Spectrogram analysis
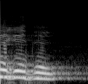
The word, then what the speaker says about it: robot: la lutte là l'autre l'aide qu'ils ne se prononcent pas c'est la famille t à le regarder je vais lire ces mots le robot alors je me suis arrêté à la dernière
